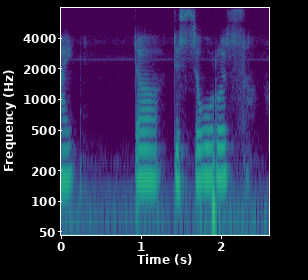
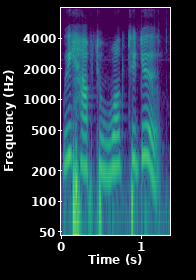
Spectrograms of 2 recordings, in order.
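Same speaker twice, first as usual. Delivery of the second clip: brisk scolding; 3 semitones higher, 10 dB louder, faster than usual. Acted. Dentist scolds fox.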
